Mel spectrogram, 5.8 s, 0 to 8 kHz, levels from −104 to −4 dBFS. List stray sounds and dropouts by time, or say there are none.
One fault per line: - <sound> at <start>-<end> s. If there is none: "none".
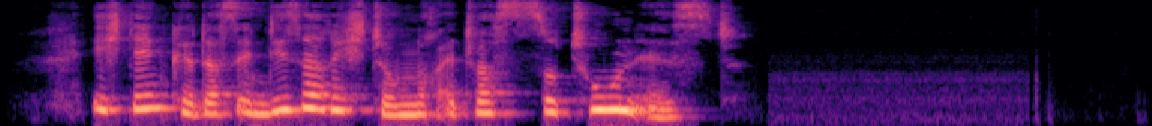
none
